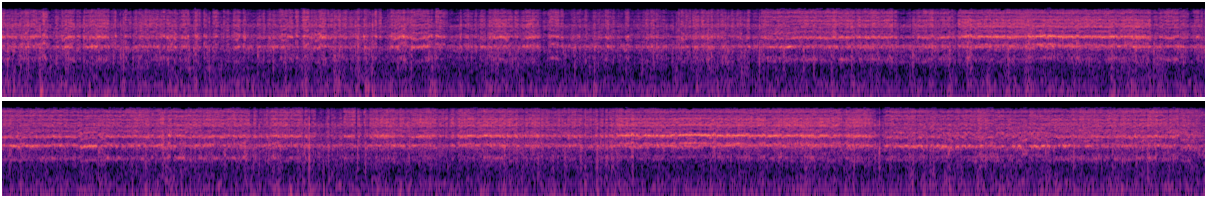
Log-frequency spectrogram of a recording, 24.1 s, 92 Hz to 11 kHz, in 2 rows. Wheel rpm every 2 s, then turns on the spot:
160, 160, 160, 160, 160, 160, 160, 160, 160, 160, 160, 150.
none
